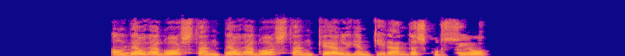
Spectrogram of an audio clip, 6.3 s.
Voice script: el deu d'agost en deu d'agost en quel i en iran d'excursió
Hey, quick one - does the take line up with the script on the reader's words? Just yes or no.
yes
